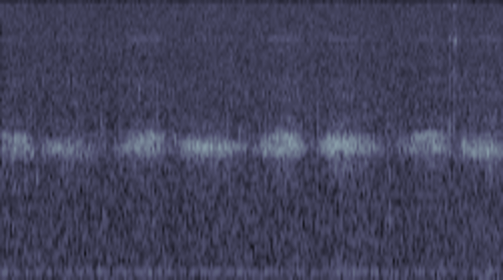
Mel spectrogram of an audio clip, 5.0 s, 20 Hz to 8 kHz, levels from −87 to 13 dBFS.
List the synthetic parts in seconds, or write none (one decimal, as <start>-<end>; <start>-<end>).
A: 1.1-2.7; 4.2-5.0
